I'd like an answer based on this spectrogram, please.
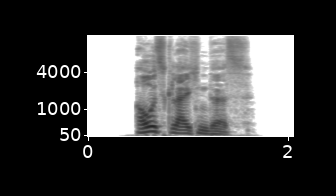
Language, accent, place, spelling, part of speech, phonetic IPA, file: German, Germany, Berlin, ausgleichendes, adjective, [ˈaʊ̯sˌɡlaɪ̯çn̩dəs], De-ausgleichendes.ogg
- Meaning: strong/mixed nominative/accusative neuter singular of ausgleichend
